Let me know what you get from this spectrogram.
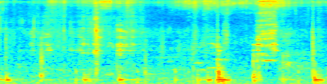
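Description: Besan papad frying in oil on a tawa with a light sizzle, while a metal spatula scrapes and taps on the pan as the papad is turned over. There is a louder hiss about four seconds in.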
